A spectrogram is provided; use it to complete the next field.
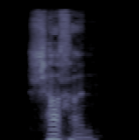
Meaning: to haggle
- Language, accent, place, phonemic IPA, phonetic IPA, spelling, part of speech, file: German, Germany, Berlin, /ˈʃaxəʁn/, [ˈʃa.χɐn], schachern, verb, De-schachern.ogg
